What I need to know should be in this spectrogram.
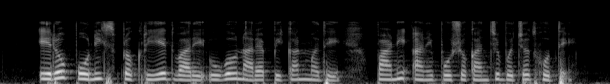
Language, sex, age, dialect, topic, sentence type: Marathi, female, 31-35, Northern Konkan, agriculture, statement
